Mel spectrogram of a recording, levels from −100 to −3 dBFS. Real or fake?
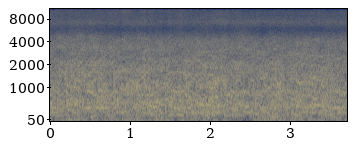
fake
